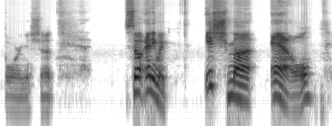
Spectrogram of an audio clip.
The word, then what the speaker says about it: Ishmael: So anyway, Ishmael was originally pronounced Yishmael, meaning that which God has hearkened, essentially confirming the fact that this was the son promised to Abram by God.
